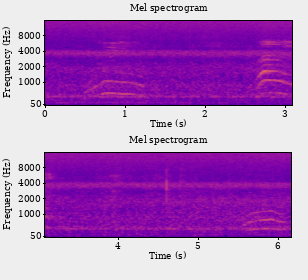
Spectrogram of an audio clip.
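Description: A domestic cat giving three short meows, each rising then falling in pitch, spaced a couple of seconds apart.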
